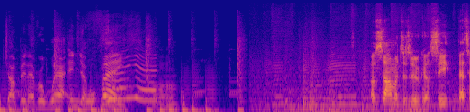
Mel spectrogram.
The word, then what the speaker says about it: Osamu Tezuka: Osamu Tezuka, see? That's how you pronounce that name, Ryan!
